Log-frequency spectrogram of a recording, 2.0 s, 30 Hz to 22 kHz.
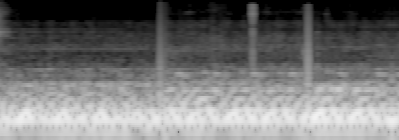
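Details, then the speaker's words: Car won't start, battery measuring 11.3 volts: low, labouring crank that never catches; weak battery causing slow crank no start. "got my multimeter got my leads touching the battery and the reason why it won't start is cuz we got 11.3 volts it needs 12 volts for the car to actually turn the starter over"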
